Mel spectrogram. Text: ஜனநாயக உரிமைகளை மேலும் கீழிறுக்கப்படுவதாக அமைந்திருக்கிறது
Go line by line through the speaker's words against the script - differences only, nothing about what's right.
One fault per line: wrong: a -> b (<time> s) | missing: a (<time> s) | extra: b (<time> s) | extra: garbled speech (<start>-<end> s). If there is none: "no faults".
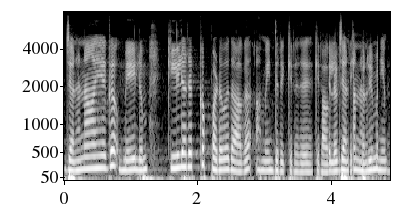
missing: உரிமைகளை (0.8 s)
extra: garbled speech (3.7-4.9 s)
